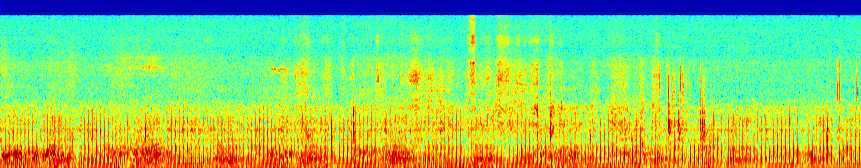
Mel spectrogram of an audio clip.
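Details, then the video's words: Cat named Bear purring very deeply, a continuous low rumble with steady pulsing throughout, the loudness holding even the whole time, with faint scattered clicks and rustles above. "Bear deepest purring cat ever"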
